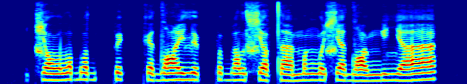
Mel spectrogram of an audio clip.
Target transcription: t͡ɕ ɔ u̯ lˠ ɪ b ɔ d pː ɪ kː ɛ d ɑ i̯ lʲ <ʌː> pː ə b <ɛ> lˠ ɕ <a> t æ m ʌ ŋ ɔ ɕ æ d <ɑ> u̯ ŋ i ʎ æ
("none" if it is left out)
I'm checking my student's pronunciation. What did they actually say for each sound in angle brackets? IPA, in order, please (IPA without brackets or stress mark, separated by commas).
ʌ, ɛ, ʌ, ɑ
